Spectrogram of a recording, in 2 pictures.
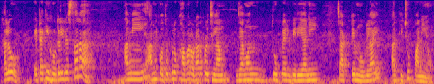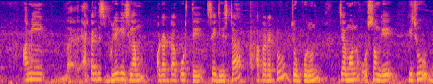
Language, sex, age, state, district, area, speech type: Bengali, female, 60+, West Bengal, Jhargram, rural, spontaneous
